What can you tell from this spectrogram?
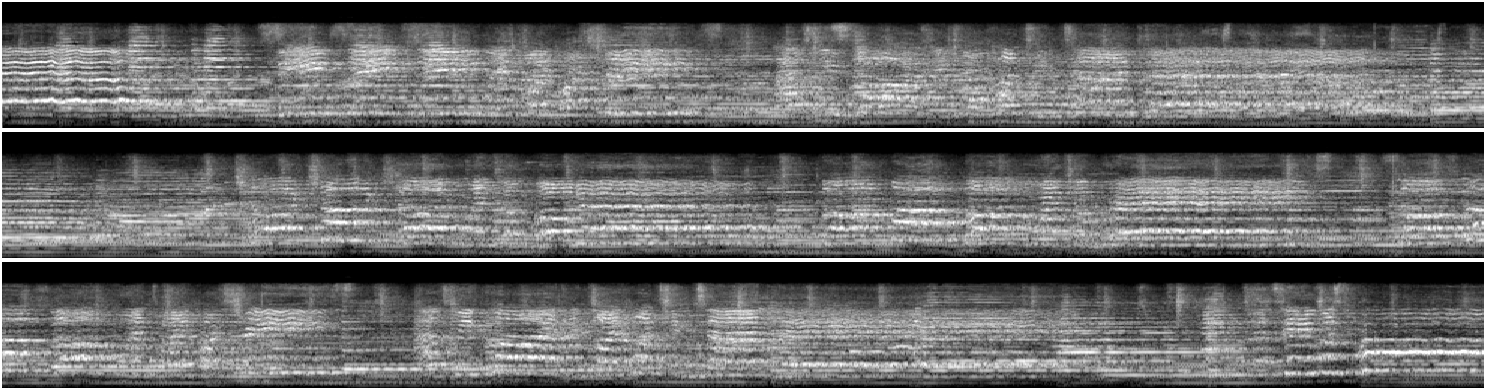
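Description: Ensemble cast of a stage musical singing a number together in chorus, over an instrumental accompaniment.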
